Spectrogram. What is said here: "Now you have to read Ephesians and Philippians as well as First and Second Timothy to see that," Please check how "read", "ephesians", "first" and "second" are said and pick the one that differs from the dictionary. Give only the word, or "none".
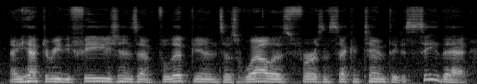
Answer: none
